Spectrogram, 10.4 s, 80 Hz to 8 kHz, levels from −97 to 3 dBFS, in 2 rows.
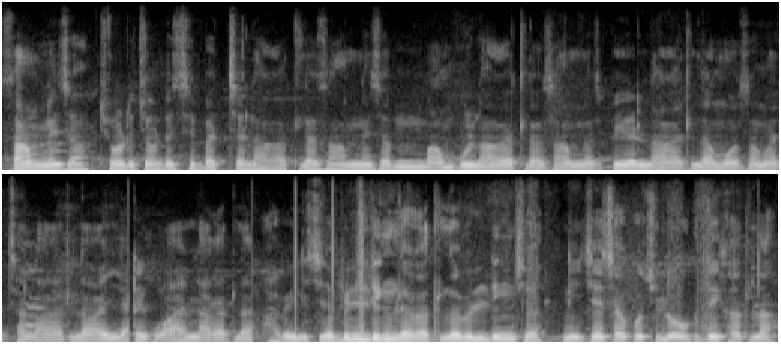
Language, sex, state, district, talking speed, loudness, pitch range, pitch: Marathi, male, Maharashtra, Sindhudurg, 160 wpm, -22 LUFS, 120-130 Hz, 125 Hz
